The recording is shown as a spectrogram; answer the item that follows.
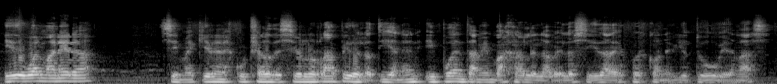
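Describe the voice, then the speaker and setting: A man's voice: fairly low pitch, steady tone, normal speed, a little mellow. A man with an Argentine Spanish accent teaching an English class, explaining patiently and checking often that his students follow. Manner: patient, checks understanding with frequent "¿bien?".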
